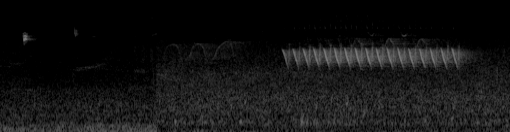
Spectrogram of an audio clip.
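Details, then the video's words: A Dark-eyed Junco sings a rapid, even trill of high, dry notes lasting about two seconds, after a brief faint chip; soft outdoor hiss behind. "Dark-eyed Junco"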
